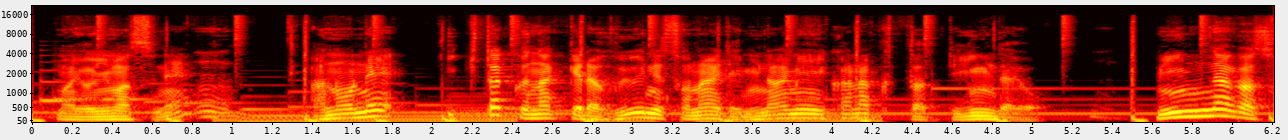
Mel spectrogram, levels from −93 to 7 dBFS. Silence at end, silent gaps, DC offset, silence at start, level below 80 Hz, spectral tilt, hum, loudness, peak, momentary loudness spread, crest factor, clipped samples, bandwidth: 0 s; none; under 0.1%; 0 s; -36 dBFS; -6 dB/octave; none; -24 LUFS; -8 dBFS; 12 LU; 16 dB; under 0.1%; 16 kHz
